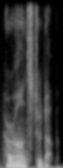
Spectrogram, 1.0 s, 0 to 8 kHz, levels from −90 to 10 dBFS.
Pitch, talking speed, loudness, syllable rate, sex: 110 Hz, 250 wpm, -16 LUFS, 4.4 syllables/s, male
